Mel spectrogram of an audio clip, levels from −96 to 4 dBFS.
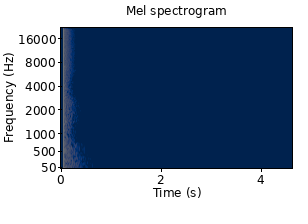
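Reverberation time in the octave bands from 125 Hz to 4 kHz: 1.0 s, 0.95 s, 0.80 s, 0.55 s, 0.55 s, 0.40 s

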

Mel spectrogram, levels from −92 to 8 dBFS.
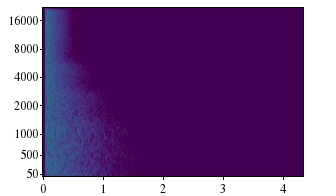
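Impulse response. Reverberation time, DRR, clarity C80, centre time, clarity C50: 2.3 s, -7.0 dB, -0.5 dB, 136 ms, -2.5 dB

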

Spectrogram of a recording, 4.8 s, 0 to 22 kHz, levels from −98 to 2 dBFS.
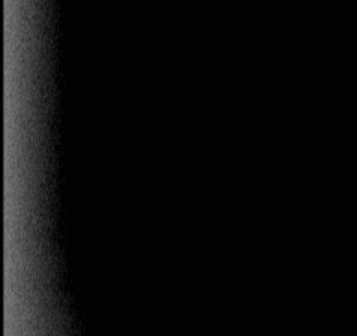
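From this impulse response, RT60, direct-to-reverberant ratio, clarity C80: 1.4 s, -6.0 dB, 2.5 dB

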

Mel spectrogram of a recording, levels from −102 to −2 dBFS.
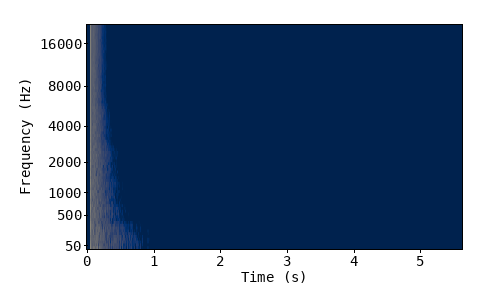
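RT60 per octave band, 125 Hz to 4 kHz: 1.4 s, 1.2 s, 0.85 s, 0.70 s, 0.60 s, 0.45 s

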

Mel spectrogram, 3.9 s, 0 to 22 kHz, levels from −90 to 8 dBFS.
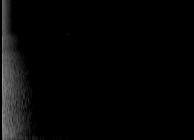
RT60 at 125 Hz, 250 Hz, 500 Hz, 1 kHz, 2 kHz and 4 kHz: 0.70 s, 0.75 s, 0.85 s, 0.85 s, 0.75 s, 0.65 s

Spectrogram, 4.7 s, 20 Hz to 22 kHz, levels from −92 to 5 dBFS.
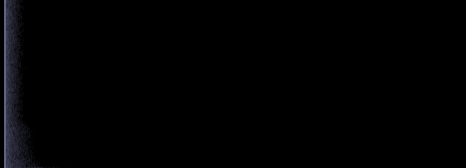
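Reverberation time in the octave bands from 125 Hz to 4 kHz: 1.3 s, 1.2 s, 0.90 s, 0.80 s, 0.70 s, 0.65 s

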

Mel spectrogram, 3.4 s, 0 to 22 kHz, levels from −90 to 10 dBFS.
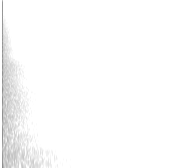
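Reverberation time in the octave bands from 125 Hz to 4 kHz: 2.9 s, 2.5 s, 2.0 s, 1.5 s, 1.4 s, 1.2 s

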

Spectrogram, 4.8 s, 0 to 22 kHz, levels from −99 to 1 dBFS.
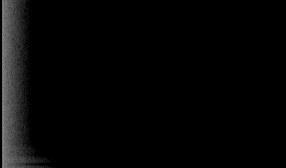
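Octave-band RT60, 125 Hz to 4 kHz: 1.2 s, 1.1 s, 0.85 s, 1.1 s, 0.75 s, 0.60 s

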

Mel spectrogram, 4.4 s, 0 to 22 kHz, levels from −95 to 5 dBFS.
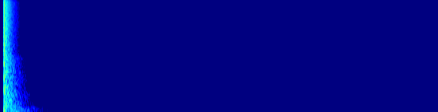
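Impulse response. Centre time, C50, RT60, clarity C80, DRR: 9 ms, 13.5 dB, 0.35 s, 19.5 dB, 4.0 dB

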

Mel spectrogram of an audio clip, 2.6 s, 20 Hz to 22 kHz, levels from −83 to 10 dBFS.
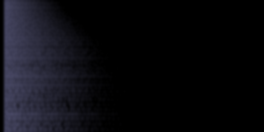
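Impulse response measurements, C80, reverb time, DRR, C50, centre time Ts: -1.0 dB, 2.1 s, -9.0 dB, -3.5 dB, 142 ms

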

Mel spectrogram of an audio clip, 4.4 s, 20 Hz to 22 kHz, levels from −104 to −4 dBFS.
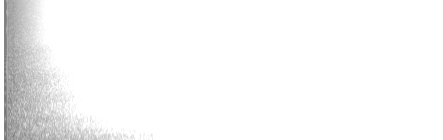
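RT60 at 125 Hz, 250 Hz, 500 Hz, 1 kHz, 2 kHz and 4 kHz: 2.2 s, 1.8 s, 1.4 s, 1.1 s, 0.90 s, 0.70 s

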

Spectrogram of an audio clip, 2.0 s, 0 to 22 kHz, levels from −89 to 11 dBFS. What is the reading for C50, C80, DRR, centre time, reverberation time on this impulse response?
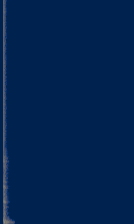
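23.5 dB, 31.0 dB, -2.0 dB, 10 ms, 0.15 s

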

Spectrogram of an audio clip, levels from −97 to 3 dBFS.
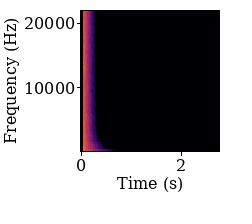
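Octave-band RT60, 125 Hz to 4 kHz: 0.70 s, 0.55 s, 0.45 s, 0.40 s, 0.30 s, 0.25 s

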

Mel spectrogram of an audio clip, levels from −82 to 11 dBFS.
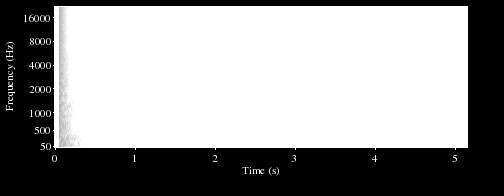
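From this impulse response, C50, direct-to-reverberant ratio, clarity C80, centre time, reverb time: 10.5 dB, -1.5 dB, 16.0 dB, 17 ms, 0.45 s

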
